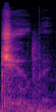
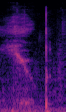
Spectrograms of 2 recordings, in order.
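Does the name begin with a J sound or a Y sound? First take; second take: J sound; Y sound. First: The name begins with a J sound. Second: The name begins with a Y sound. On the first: The speaker calls it wrong. "a lot of people pronounce this as Joop, but it's not Joop" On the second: The speaker calls it right. "it's Yoop"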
